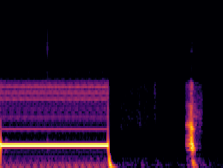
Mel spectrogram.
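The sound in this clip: A telephone tone sounds after the other side hangs up on a call. It is a loud, steady single-pitch tone that holds for over a second, cuts off abruptly, and is followed by a brief noisy burst.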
